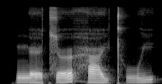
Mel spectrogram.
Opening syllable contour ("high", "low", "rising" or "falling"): low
